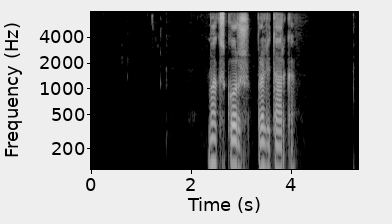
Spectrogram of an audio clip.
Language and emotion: Russian, neutral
